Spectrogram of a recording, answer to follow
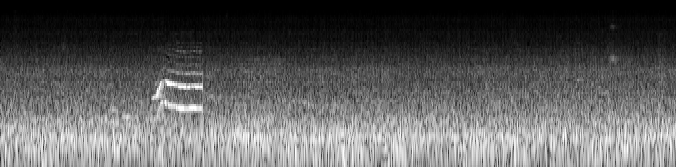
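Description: A cat's single short meow about two seconds in, rising in pitch and then held for a moment, over a steady background hum and hiss.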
